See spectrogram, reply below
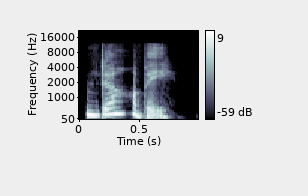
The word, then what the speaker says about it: Derby: So place names that have letter E that's pronounced like an A. So an example of this would be Derby, the city, spelt D-E-R-B-Y, and Derbyshire, the county. Think about Derby County Football Club and cricket.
